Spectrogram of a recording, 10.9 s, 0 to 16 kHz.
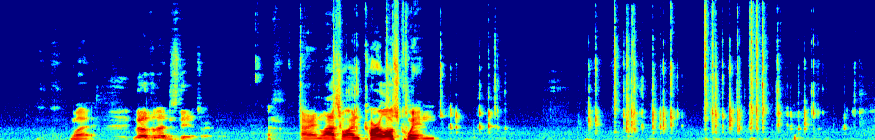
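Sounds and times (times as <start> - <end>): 
speech: 0.9 - 2.7, 3.3 - 5.6
aggressive typing on clicky computer keyboard: 4.1 - 6.4, 7.3 - 10.8.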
